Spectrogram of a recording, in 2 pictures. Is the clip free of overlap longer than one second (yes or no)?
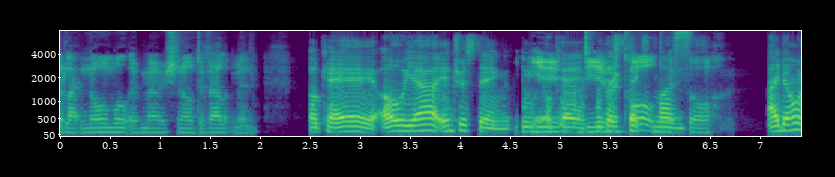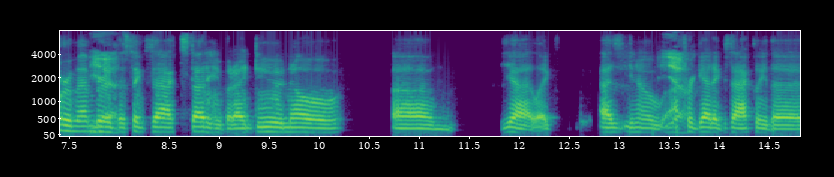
no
